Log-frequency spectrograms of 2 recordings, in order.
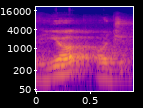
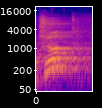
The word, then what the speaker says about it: Yud: Aquí está Yod o Yud, como se dice en hebreo. Yud se escribe Y-O-D.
